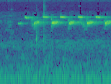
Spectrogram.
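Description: A European goldfinch chirps in short, high repeated notes at a brisk rhythm near its nest among grapevines, fairly close and alone over a low background hum.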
